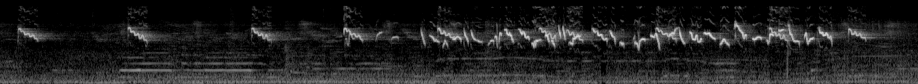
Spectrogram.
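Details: Lemon-bellied White-eye, known locally as kecial kuning, in a master song meant to train other birds. Three spaced, downslurred "ciak" chirps lead into a long, rapid, high-pitched chattering warble of varied zigzag notes.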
